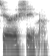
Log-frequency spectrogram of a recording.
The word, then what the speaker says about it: Hiroshima: My Aunt Michiko was from Hiroshima, which is the actual right way to pronounce Hiroshima.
